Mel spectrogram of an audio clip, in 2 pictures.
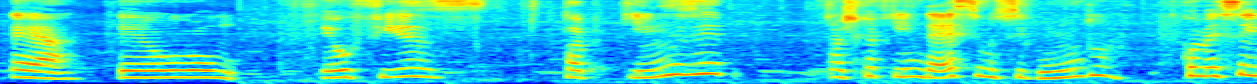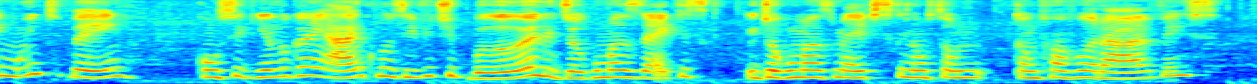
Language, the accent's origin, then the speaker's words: Portuguese; Porto Alegre, Rio Grande do Sul, Brazil; moved away as an adult; now in interior of Rio Grande do Sul, Brazil; sou de, nascida e criada em Porto Alegre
